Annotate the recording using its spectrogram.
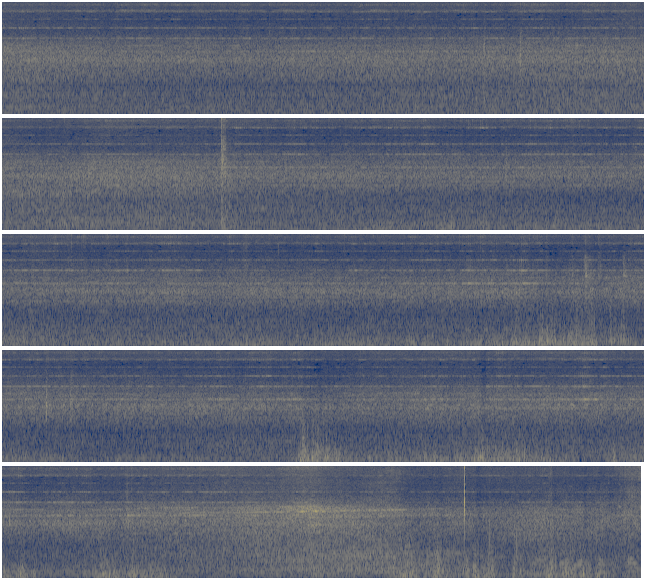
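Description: Crane engine running steadily while lifting a boat, a continuous mechanical rumble, with wind buffeting the microphone in uneven gusts in the second half.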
